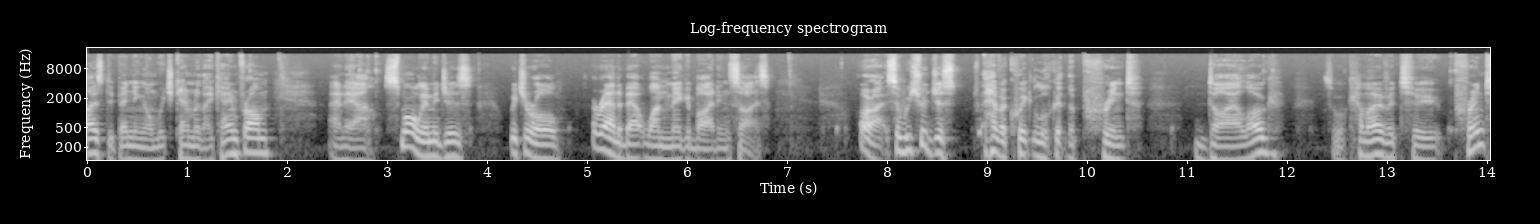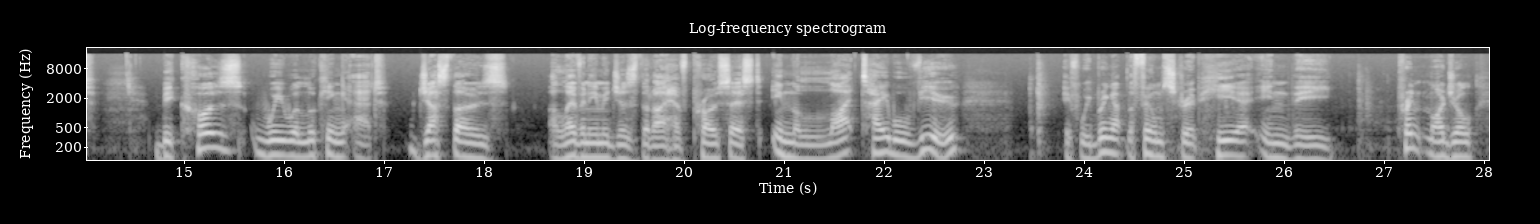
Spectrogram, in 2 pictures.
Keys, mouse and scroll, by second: 1.6 click, 2.6 click, 11.8 click, 13.7 click, 23.4 ctrl+f, 26.6-27.3 scroll down 4.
